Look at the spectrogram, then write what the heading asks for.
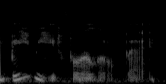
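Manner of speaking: soft unvoiced repeat; whisper. Shown as a demonstration. Host tells viewer they want babying, whispered. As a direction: whisper it gently, like a secret.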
